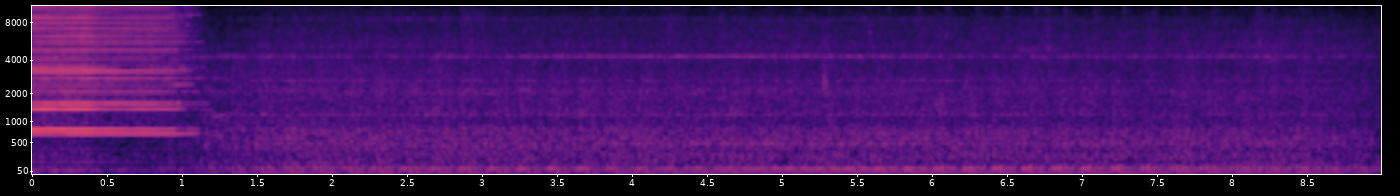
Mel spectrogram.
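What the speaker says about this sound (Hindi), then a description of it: "जिना express Lahore railway station platform number 2 से मुकर्रर वक्त पर 1:30 बजे दोपहर कराची के लिए रवाना हुई।" Jinnah Express pulling out of platform 2 at Lahore railway station: a loud horn blast sounds for about a second, then gives way to a steady, heavy rumble of the moving train that carries on to the end.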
